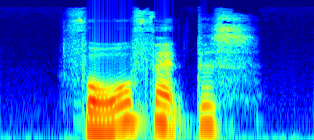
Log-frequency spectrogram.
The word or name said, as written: forefindes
